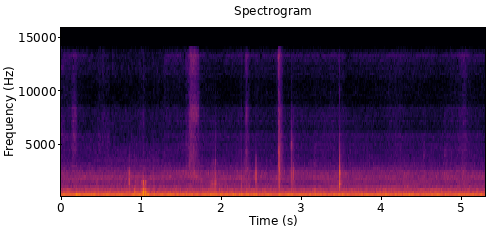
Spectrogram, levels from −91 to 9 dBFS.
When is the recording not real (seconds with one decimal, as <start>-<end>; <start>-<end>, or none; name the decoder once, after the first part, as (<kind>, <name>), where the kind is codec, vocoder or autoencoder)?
0.0-0.4 (codec, SNAC); 1.3-5.3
